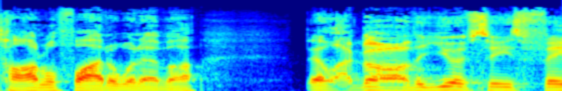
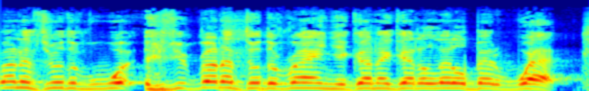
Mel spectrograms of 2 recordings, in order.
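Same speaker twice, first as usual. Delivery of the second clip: very high, badly done commentator voice; 9 semitones higher than usual. Talking over a boxing fight with another speaker: terrible Teddy Atlas impression. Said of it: "Teddy Atlas impression".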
